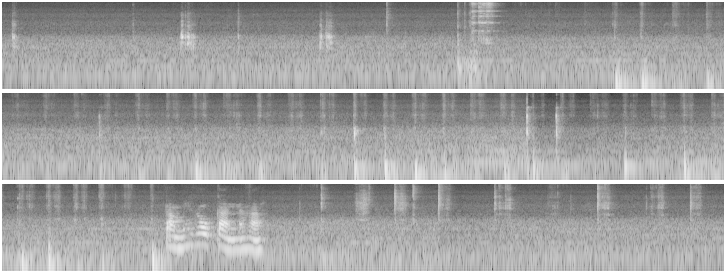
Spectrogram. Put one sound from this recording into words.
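A metal spoon scrapes against a stone mortar.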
